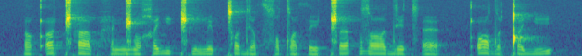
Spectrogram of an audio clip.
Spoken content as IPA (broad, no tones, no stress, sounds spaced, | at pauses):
ɐ qʼ ɪː ǁʰ aː p h æ ŋ͡ǁ ɔ χ æ ʎ i ǁʰ i m e p ǀ ɔ d ɪː θ sˤ ɐ tˤ ɐ θ ɪː ǁ ɐ | zˤ iː d e t͡sʼ æ | qʼ ɔ dˤ e ǃ a ʎ i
